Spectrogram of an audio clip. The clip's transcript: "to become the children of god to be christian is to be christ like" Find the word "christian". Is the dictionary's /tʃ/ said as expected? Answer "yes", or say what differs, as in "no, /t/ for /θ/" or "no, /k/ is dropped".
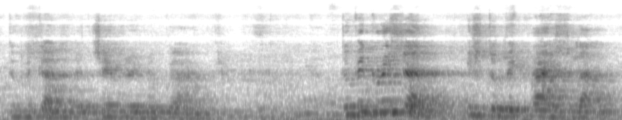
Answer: no, /tʃ/ is dropped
